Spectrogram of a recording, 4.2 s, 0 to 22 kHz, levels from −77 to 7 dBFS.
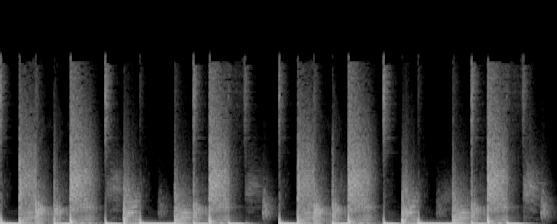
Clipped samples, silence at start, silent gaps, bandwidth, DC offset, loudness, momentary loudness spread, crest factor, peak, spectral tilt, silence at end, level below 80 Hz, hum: under 0.1%; 0 s; none; 17 kHz; 1%; -18 LUFS; 3 LU; 14 dB; -2 dBFS; -4 dB/octave; 0 s; -18 dBFS; none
